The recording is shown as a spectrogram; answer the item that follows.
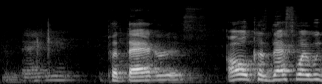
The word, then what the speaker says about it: Pythagoras: P Y T H A O R A S I cannot pronounce his name. Correct. Correct. Correct. Pagan. Pythagoras.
